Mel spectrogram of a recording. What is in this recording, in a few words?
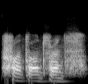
loc front, gendermerie fem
